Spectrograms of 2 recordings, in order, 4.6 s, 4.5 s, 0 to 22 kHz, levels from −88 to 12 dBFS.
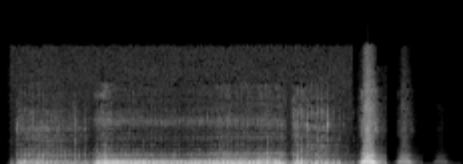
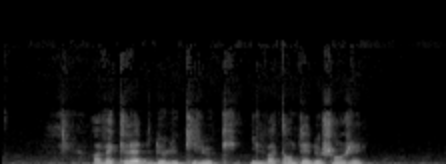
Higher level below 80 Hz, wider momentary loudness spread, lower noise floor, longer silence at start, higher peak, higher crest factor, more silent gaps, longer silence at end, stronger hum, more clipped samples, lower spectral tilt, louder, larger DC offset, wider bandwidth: first, -32 dBFS vs -54 dBFS; first, 17 LU vs 14 LU; about the same, -59 dBFS vs -56 dBFS; second, 0.15 s vs 0.5 s; first, 0 dBFS vs -12 dBFS; about the same, 18 dB vs 20 dB; neither; first, 0.55 s vs 0.2 s; neither; neither; about the same, -7 dB/octave vs -7 dB/octave; first, -18 LUFS vs -31 LUFS; neither; about the same, 16 kHz vs 16 kHz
